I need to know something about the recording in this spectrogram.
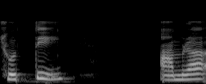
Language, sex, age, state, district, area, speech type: Bengali, female, 30-45, West Bengal, Hooghly, urban, spontaneous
